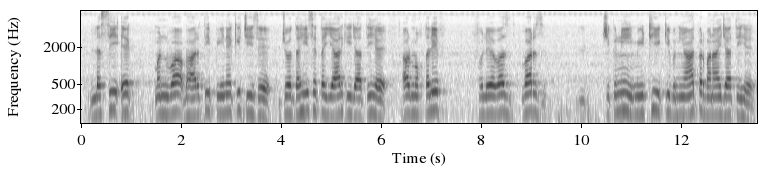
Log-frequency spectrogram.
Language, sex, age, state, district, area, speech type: Urdu, male, 60+, Uttar Pradesh, Shahjahanpur, rural, spontaneous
